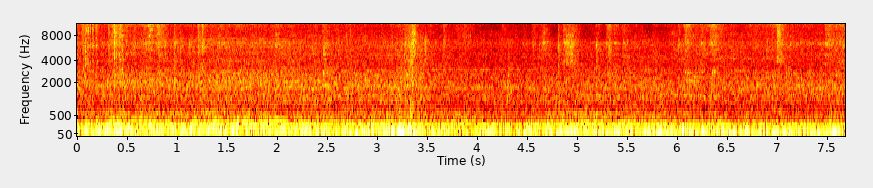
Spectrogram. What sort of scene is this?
bus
